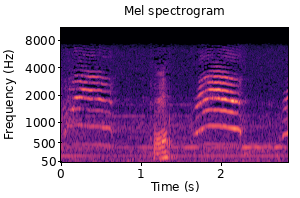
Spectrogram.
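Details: F4 Chausie tomcat fetching a balled-up foil indoors lets out two stretched, slightly rising meows, with a brief word from his owner between them and a constant low hum behind.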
